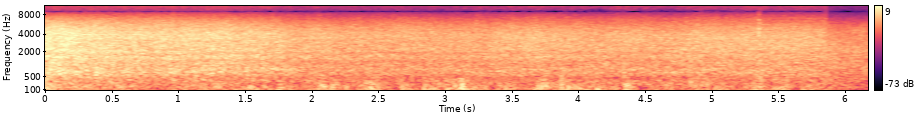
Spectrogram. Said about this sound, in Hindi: नीचे ये ग्लेशियल रिवर है जो फ्लो कर रहा है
